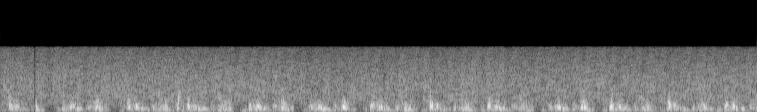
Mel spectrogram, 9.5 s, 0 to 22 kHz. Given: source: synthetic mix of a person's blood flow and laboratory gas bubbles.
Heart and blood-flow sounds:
Doppler ultrasound of blood flow; precordium
2.18-2.33 s: bubbles
From the record:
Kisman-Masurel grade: 112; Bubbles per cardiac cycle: 1 to 2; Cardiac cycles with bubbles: 1 to 10%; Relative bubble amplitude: moderate (0.250 to 0.450); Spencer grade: 1 (occasional bubble signal discernible with the cardiac motion signal, with majority of cardiac periods free of bubbles); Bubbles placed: anywhere in the cardiac cycle

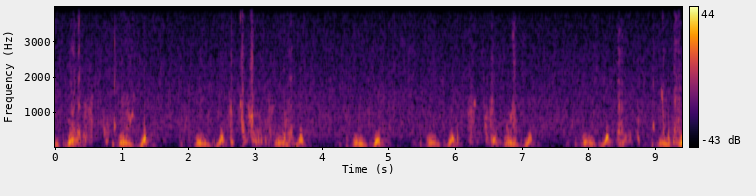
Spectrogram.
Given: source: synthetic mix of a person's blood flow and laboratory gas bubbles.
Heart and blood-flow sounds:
Doppler ultrasound of blood flow; precordium
0.19-0.57 s: bubbles
0.70-0.94 s: bubbles
0.98-1.21 s: bubbles
2.60-2.70 s: bubbles
2.76-3.60 s: bubbles
6.00-6.08 s: bubbles
6.18-6.70 s: bubbles
6.72-6.94 s: bubbles
8.41-8.67 s: bubbles
8.72-8.78 s: bubbles
8.96-9.02 s: bubbles
9.08-9.41 s: bubbles
From the record:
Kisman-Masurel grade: 332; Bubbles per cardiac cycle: rolling drumbeat, 9 or more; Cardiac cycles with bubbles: 50 to 99%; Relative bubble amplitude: moderate (0.250 to 0.450); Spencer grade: 3 (all of the cardiac periods contain showers or single bubble signals, but not dominating or overriding the cardiac motion signals); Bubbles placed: only in the low amplitude regions of the cardiac cycle

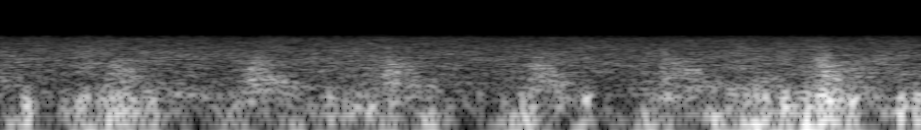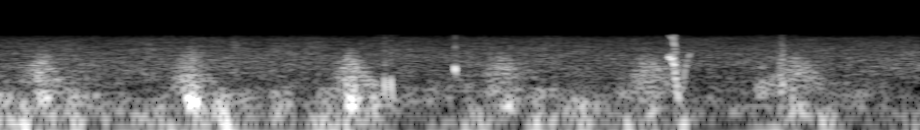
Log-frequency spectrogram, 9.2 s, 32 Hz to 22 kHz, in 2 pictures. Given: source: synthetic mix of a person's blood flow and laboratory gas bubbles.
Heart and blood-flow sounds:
Doppler ultrasound of blood flow; subclavian vein
6.49-6.60 s: bubbles
6.86-6.92 s: bubbles
7.93-8.06 s: bubbles
8.38-8.60 s: bubbles
From the record:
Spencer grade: 2 (many but less than half of the cardiac periods contain bubble signals, singularly or in groups); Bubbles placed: anywhere in the cardiac cycle

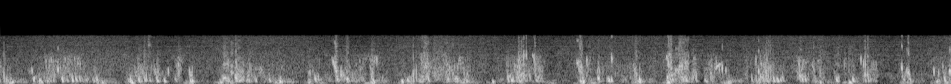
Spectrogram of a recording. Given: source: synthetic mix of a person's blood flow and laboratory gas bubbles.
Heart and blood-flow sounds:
Doppler ultrasound of blood flow; precordium
0.00-0.14 s: bubbles
0.26-1.02 s: bubbles
1.24-1.98 s: bubbles
2.18-2.84 s: bubbles
3.07-3.83 s: bubbles
4.04-4.74 s: bubbles
5.04-5.47 s: bubbles
5.73-6.20 s: bubbles
6.28-6.46 s: bubbles
6.64-7.00 s: bubbles
7.03-7.30 s: bubbles
7.48-7.87 s: bubbles
7.95-8.26 s: bubbles
8.33-8.79 s: bubbles
8.98-9.16 s: bubbles
9.30-9.52 s: bubbles
From the record:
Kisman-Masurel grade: 343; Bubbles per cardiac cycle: rolling drumbeat, 9 or more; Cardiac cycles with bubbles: 100%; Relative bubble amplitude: loud (0.450 to 0.775); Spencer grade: 3 (all of the cardiac periods contain showers or single bubble signals, but not dominating or overriding the cardiac motion signals); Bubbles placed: anywhere in the cardiac cycle

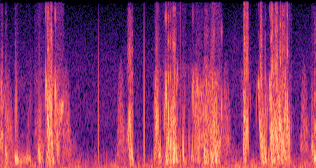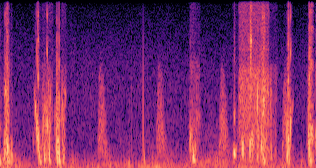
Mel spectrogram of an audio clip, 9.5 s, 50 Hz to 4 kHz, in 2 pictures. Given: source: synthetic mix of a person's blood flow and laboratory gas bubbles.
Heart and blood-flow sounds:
Doppler ultrasound of blood flow; subclavian vein
0.00-0.14 s: bubbles
0.20-0.48 s: bubbles
0.52-0.97 s: bubbles
1.89-2.02 s: bubbles
2.29-3.35 s: bubbles
3.61-3.76 s: bubbles
3.84-4.38 s: bubbles
4.66-4.95 s: bubbles
5.23-5.74 s: bubbles
7.57-7.75 s: bubbles
8.22-8.91 s: bubbles
9.00-9.14 s: bubbles
9.34-9.50 s: bubbles
From the record:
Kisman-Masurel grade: 333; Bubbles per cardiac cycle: rolling drumbeat, 9 or more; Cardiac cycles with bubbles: 50 to 99%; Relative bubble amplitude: loud (0.450 to 0.775); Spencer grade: 3 (all of the cardiac periods contain showers or single bubble signals, but not dominating or overriding the cardiac motion signals); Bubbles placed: anywhere in the cardiac cycle

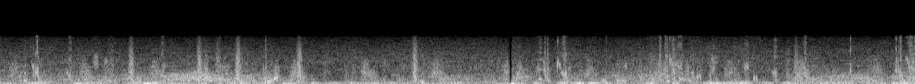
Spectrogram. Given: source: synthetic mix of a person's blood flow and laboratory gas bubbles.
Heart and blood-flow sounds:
Doppler ultrasound of blood flow; subclavian vein
0.00-0.05 s: bubbles
0.22-0.47 s: bubbles
0.65-0.76 s: bubbles
0.93-1.17 s: bubbles
1.27-1.34 s: bubbles
1.60-1.68 s: bubbles
1.96-2.30 s: bubbles
2.33-2.44 s: bubbles
2.60-2.81 s: bubbles
5.17-5.73 s: bubbles
5.93-6.06 s: bubbles
6.13-6.29 s: bubbles
6.45-7.04 s: bubbles
7.07-7.20 s: bubbles
7.39-7.60 s: bubbles
7.71-7.80 s: bubbles
7.97-8.15 s: bubbles
8.48-8.54 s: bubbles
8.66-8.72 s: bubbles
8.93-9.15 s: bubbles
From the record:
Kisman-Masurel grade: 232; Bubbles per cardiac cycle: several, 3 to 8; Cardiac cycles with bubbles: 50 to 99%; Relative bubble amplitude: moderate (0.250 to 0.450); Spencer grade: 3 (all of the cardiac periods contain showers or single bubble signals, but not dominating or overriding the cardiac motion signals); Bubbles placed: anywhere in the cardiac cycle

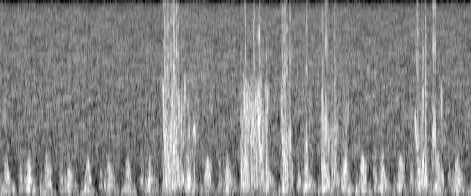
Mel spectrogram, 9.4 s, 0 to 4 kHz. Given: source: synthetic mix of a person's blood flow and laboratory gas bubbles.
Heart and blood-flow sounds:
Doppler ultrasound of blood flow; precordium
3.25-3.96 s: bubbles
4.79-5.40 s: bubbles
5.61-5.89 s: bubbles
6.09-6.27 s: bubbles
6.42-6.78 s: bubbles
6.84-6.99 s: bubbles
8.29-8.74 s: bubbles
8.81-8.89 s: bubbles
From the record:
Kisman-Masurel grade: 222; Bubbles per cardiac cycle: several, 3 to 8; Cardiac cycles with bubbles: 10 to 50%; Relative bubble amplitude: moderate (0.250 to 0.450); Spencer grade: 2 (many but less than half of the cardiac periods contain bubble signals, singularly or in groups); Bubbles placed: anywhere in the cardiac cycle

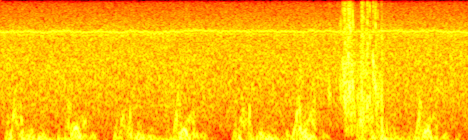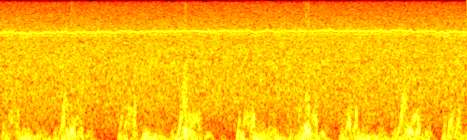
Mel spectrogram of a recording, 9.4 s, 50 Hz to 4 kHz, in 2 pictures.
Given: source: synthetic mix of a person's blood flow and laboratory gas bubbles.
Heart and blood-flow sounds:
Doppler ultrasound of blood flow; precordium
3.27-3.32 s: bubbles
3.38-3.92 s: bubbles
From the record:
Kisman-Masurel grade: 222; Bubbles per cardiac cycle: several, 3 to 8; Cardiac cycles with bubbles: 10 to 50%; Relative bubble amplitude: moderate (0.250 to 0.450); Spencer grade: 2 (many but less than half of the cardiac periods contain bubble signals, singularly or in groups); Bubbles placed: only in the low amplitude regions of the cardiac cycle

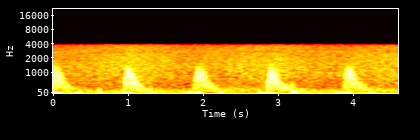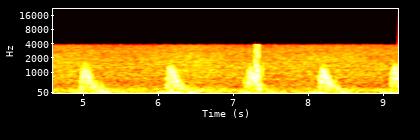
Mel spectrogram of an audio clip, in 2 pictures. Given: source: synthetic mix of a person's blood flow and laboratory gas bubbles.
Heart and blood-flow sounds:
Doppler ultrasound of blood flow; subclavian vein
7.12-7.40 s: bubbles
From the record:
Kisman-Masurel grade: 123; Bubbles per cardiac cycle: 1 to 2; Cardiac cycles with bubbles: 10 to 50%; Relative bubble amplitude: loud (0.450 to 0.775); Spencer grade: 2 (many but less than half of the cardiac periods contain bubble signals, singularly or in groups); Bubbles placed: anywhere in the cardiac cycle

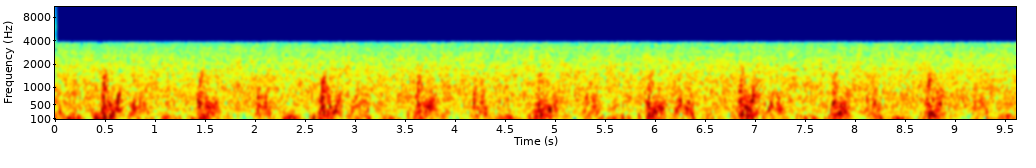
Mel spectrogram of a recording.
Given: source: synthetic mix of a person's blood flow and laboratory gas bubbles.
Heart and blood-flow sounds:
Doppler ultrasound of blood flow; precordium
0.00-0.26 s: bubbles
From the record:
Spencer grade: 1 (occasional bubble signal discernible with the cardiac motion signal, with majority of cardiac periods free of bubbles); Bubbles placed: only in the low amplitude regions of the cardiac cycle

